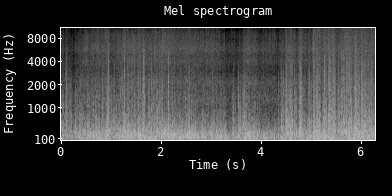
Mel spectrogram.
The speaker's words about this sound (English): Well, it's windy and it's dry. These are the gypsum sands of old shorelines. The lake bed itself is empty.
